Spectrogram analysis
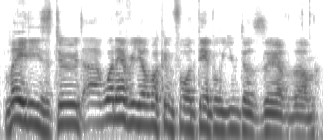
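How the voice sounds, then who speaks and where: A host reacting to and reading a comic aloud in an excitable, dramatic way, often repeating phrases. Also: mid-range voice, moderate pace. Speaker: host of comic dub show.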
